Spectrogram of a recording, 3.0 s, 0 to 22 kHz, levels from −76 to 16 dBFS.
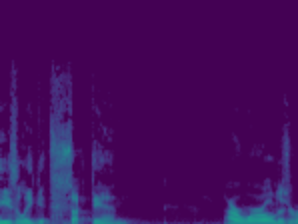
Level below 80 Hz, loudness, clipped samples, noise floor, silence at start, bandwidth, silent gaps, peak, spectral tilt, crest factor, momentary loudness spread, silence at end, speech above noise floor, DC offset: -60 dBFS; -31 LUFS; under 0.1%; -64 dBFS; 0 s; 16.5 kHz; none; -14 dBFS; -4.5 dB/octave; 20 dB; 13 LU; 0 s; 33 dB; under 0.1%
